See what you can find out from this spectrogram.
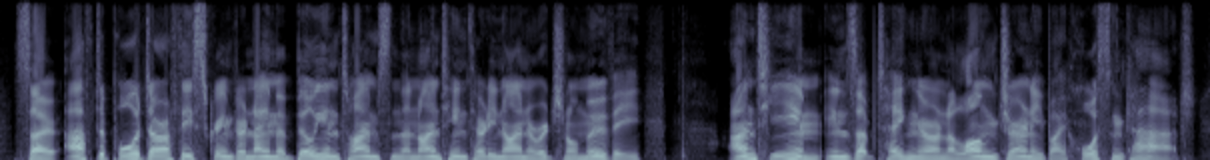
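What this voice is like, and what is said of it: New Zealand accent. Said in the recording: “I'll stick with my New Zealand accent, otherwise it sounds fake”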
